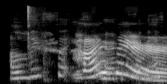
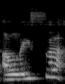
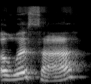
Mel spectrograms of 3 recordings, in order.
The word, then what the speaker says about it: Alisa: because yes very often so do you pronounce it Alisa as well with that's um Dana pronounces it correctly but none of my other us friends can pronounce it correctly I don't know why well only because we met in person in Mexico because I was calling you Alyssa yes yeah but my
